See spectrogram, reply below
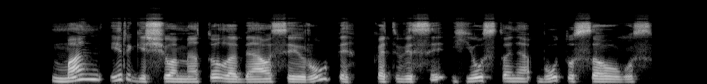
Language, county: Lithuanian, Utena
